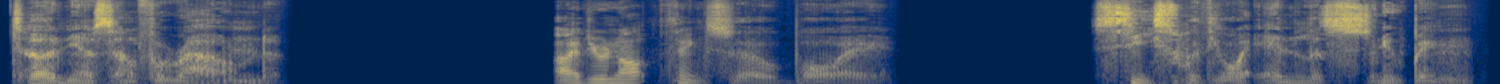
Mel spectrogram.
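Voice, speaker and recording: A man playing a stern, scornful old god of the underworld in a video game, speaking with pompous, archaic, disdainful diction and a very deep, gravelly voice. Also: very animated, slow, long pauses, bright, forceful tone, dry recording, studio quality, heavily acted. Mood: stern, forbidding. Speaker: voice actor. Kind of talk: theatrical scripted video game character lines.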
